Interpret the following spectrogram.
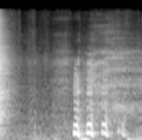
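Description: A single sharp knock or slap on the counter at the very start, dying away quickly, then a short burst of a person's voice, laugh-like, a second later.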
